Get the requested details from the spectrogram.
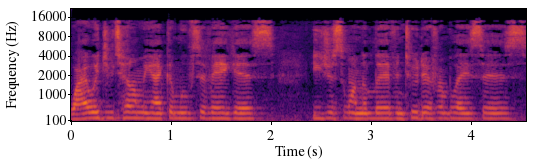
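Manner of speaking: mad, annoyed, accusing outburst. Quoting her partner when he got mad at her, retelling an angry outburst. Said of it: "he gets mad and he's like".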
